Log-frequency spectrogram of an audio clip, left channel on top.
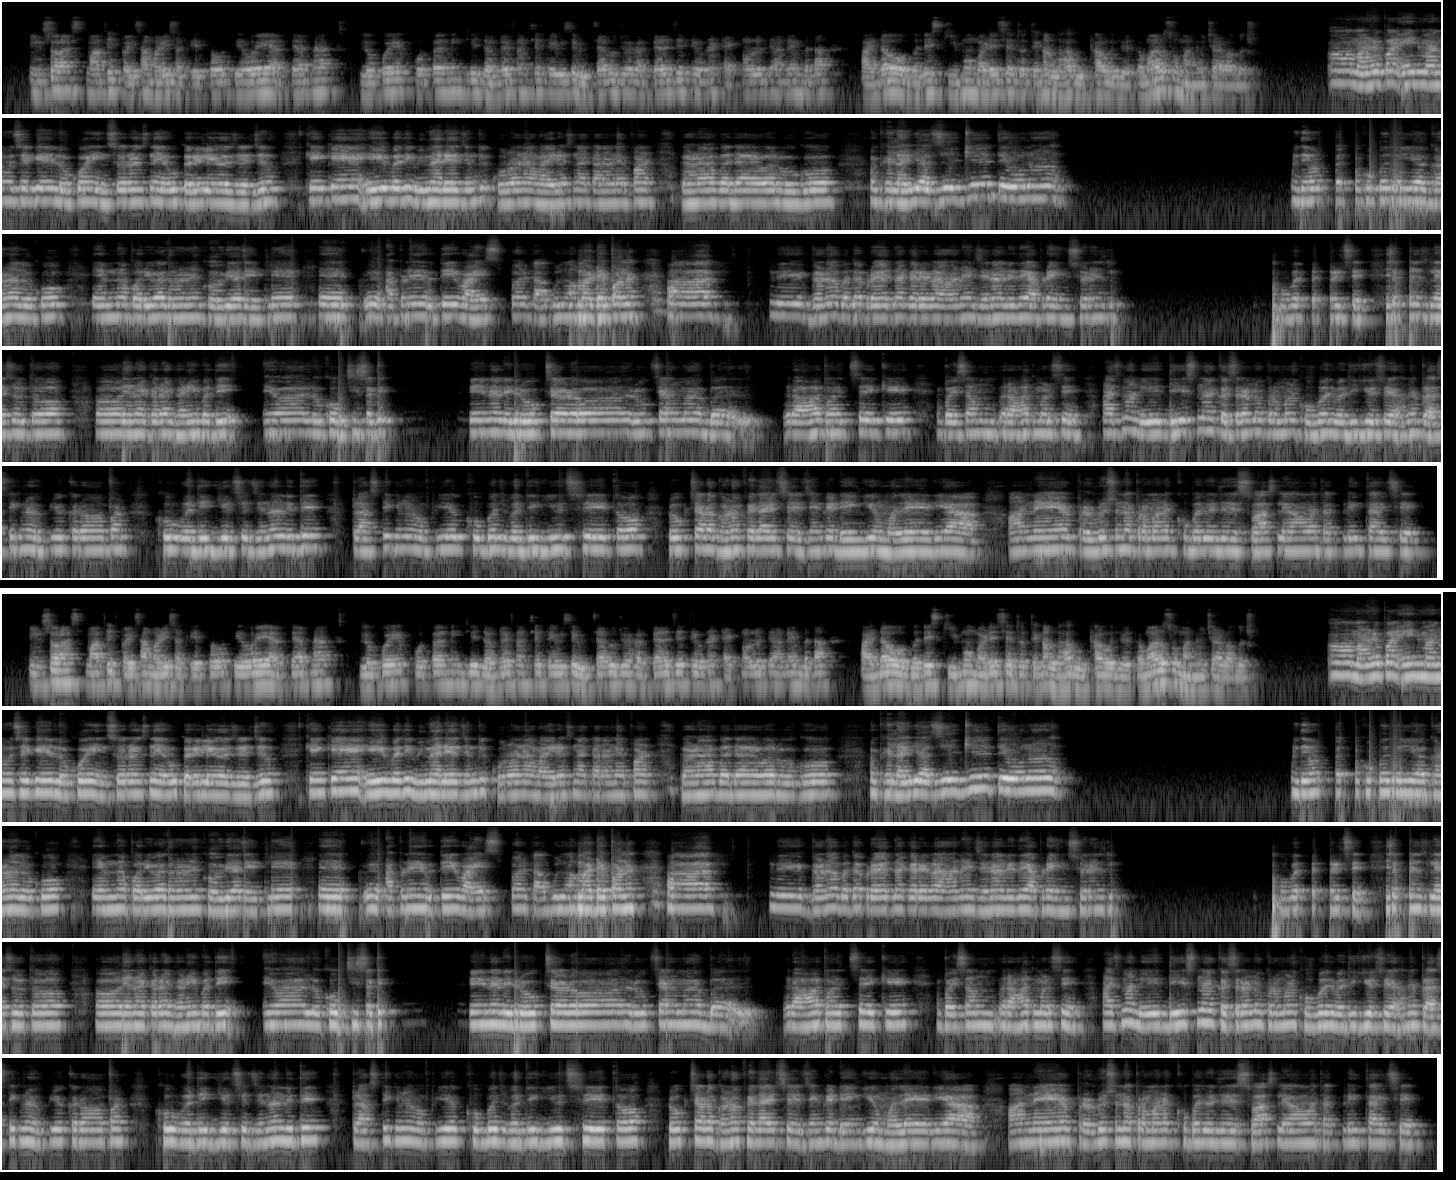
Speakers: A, on the right; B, on the right.
A: ઇન્સ્યોરન્સ માંથી જ પૈસા મળી શકે તો તેઓ એ અત્યારના લોકોએ પોતાની જે જનરેશન છે તે વિશે વિચારવું જોઈએ અને અત્યારે જે તેઓને ટેકનોલોજી અને બધા ફાયદાઓ બધી સ્કીમો મળે છે તો તેનો લાભ ઉઠાવવો જોઈએ. તમારું શું માનવું છે આવા બાબત?
B: હ મારે પણ એજ માનવું છે કે લોકોએ ઇન્સ્યોરન્સ ને એવું કરી લેવ જો જો કેમ કે એવી બધી બીમારીઓ જેમ કે કોરોના વાયરસ ના કારણે પણ ઘણા બધા એવા રોગો ફેલાઇ ગયા જે તેઓના દેવા ખબ ઘણા લોકો એમના પરિવારજનોને ખોવ્યા છે એટલે આપણે તે વાયરસ પર કાબુ લાવા માટે પણ આ ઘણા બધા પ્રયત્ન કરેલા અને જેના લીધે આપણે ઇન્સ્યોરન્સ ખૂબ જ લ તો તેના કારણે ઘણી બધી એવા લોકો છી ના લી રોગચળો રોગચળામાં રાહત વધશે કે પૈસા રાહત મળશે આજમાં દેશના કચરા નુ પ્રમાણ ખુબ જ વધી ગયો છે, અને પ્લાસ્ટિકનો ઉપયોગ કરવામાં પણ ખૂબ વધી ગયો છે જેના લીધે પ્લાસ્ટિક નો ઉપયોગ ખુબ જ વધી ગયો છે, તો રોગચાળો ઘણો ફેલાય છે જેમ કે ડેન્ગ્યુ મલેરિયા અને પ્રદૂષણ ના પ્રમાણે ખુબ જ વધુ શ્વાસ લેવામાં તક લીફ થાય છે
